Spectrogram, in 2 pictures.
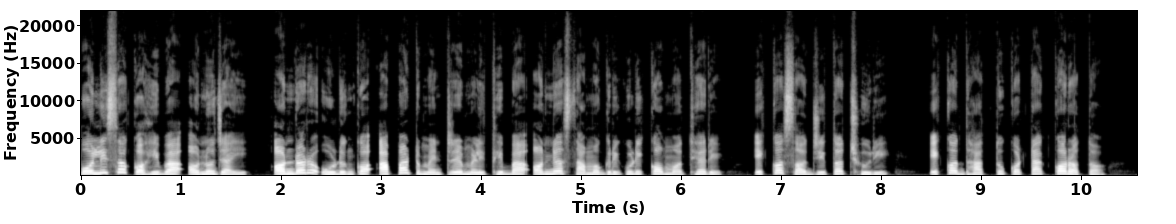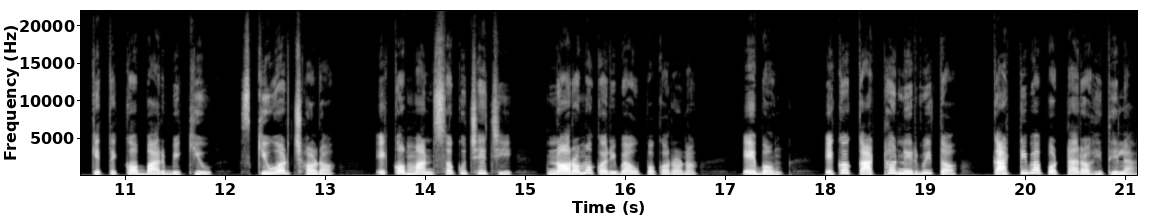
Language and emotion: Odia, neutral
